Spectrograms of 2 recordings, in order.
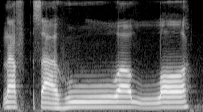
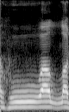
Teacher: Nah, ini kalau misalkan kita tidak berhenti di huruf H, kita wasolkan nafsahu wallah. Nah, berlaku tanda panjangnya huwallah, dibaca dengan dua harokat. Tapi kalau misalkan kita berhenti di huruf H, kita baca nafsah, gugurlah tanda panjangnya, seperti itu.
